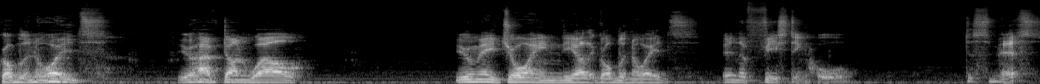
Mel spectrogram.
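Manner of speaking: lordly character voice, commanding and superior. Voicing the duke dismissing the goblinoids: Duke Zolto character voice. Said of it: "the duke, uh, speaks in common".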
